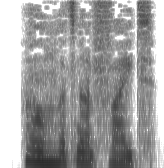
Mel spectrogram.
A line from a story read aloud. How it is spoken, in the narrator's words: Maria said miserably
